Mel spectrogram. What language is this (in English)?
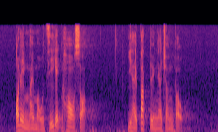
Cantonese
